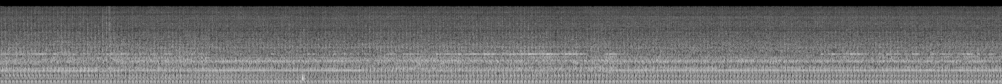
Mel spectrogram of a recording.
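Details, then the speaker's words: New wood splitter engine after draining water-contaminated fuel, flushing the tank and refilling with clean fuel: a steady, even drone with no sputtering or missing like before. "all right now you can hear the splitter running it's not spammering and missing like it was before"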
